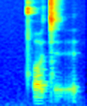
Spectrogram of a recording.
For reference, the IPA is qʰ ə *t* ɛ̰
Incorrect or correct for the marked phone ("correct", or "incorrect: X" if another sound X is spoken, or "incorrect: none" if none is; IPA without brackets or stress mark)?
incorrect: ǀ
